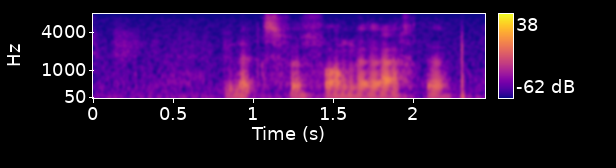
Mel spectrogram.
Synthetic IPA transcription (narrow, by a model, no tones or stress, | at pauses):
nəksfərfɐŋəɾæχtə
